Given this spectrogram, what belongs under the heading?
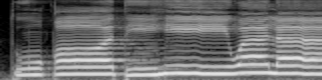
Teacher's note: La mad tabi'i karena ada alif yang didahului fathah, maka baca panjang lamnya 2 harokat.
